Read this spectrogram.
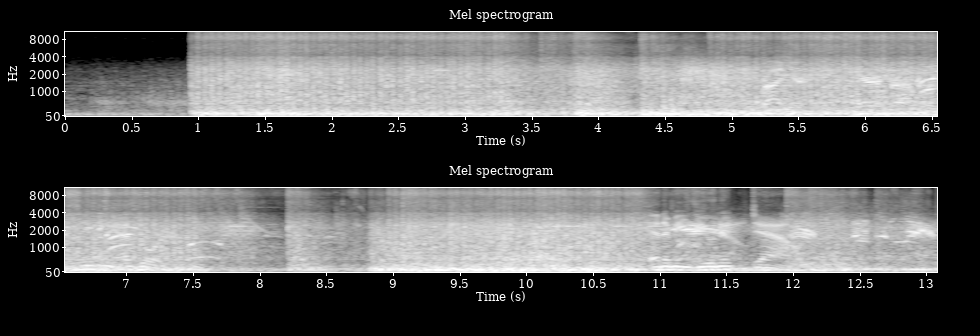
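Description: Rifles and machine guns fire in a noisy battle.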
